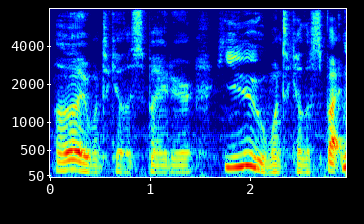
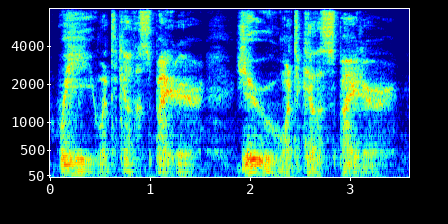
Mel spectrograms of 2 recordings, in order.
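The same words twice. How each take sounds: First: Soft, human villain read; Eddie Brock voice. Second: Very low, hushed monster rasp; symbiote voice. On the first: Retold or imitated. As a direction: say it limply, in an everyday human voice. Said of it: "That's much better than". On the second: Acted. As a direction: whisper it deep like a creature in control. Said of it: "It would say "we".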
